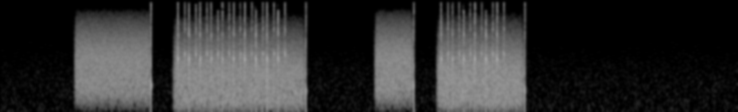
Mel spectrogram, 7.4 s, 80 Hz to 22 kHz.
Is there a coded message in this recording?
Yes: pulse dialling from 0.7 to 5.3 s, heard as a rotary dial, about 9 pulses a second. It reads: 0 6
